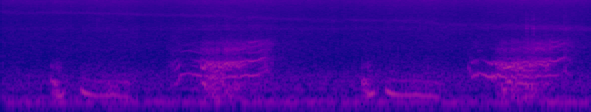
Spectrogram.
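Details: Snoring from the sleeping male cat Patches, slow cycles of a short low grunt-like inhale and a long raspy whistling exhale, two breaths about three seconds apart, with a steady low background hum.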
